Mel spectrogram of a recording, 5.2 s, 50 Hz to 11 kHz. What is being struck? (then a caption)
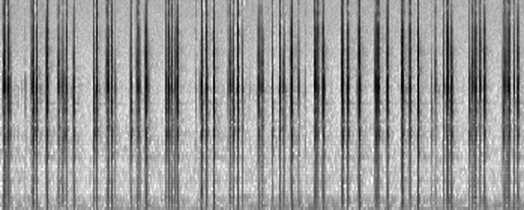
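Small metal microphone capsules on a handheld recorder. Long purple nails tap on the small, hollow, silver metal microphone capsules of a Tascam DR-05 recorder. About 29 quick, irregular taps come through as sharp, dry, bright clicks with a ringing tone near 2.7 kHz, very little low end, and almost no decay between them.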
